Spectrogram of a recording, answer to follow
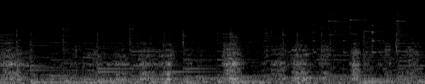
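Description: Soft instrumental background music with held notes, under faint taps and scrapes of a utensil stirring batter in a bowl.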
